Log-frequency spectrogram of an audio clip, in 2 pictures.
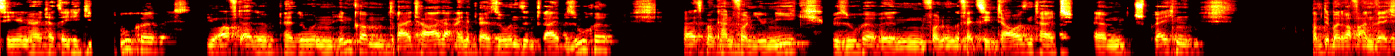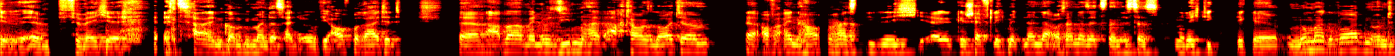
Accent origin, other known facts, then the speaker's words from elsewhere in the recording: Cologne, North Rhine-Westphalia, Germany; dass ich als Kölner sehr tolerant und weltoffen bin.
